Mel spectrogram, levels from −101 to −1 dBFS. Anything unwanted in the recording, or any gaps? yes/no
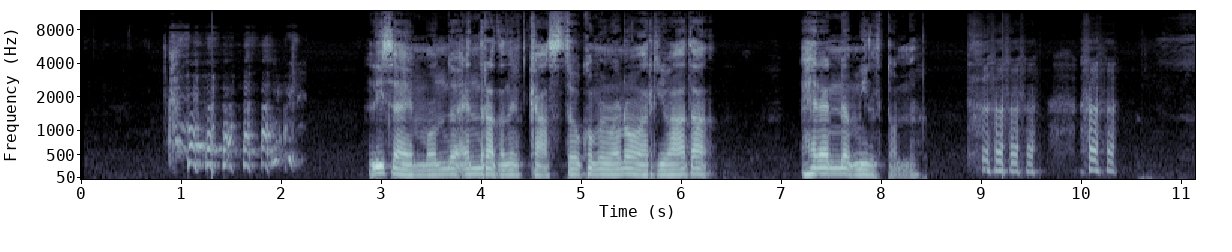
yes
